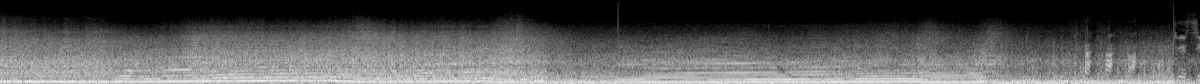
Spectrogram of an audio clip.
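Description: A BMW M4 F82 with a loud exhaust drives through Los Angeles streets, its engine droning close and heavy, rising in pitch and dropping at each gear change through the run.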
